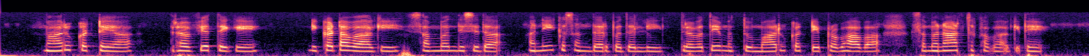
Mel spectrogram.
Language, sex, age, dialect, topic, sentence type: Kannada, female, 18-24, Mysore Kannada, banking, statement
